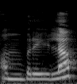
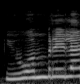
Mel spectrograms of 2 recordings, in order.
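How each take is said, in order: First: The word begins with an 'uh' sound. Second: The word begins with a 'yoo' sound. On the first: The speaker calls it right. "इसको अम्ब्रेला पढ़ते हैं" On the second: The speaker calls it wrong. "यू अम्ब्रेला नहीं कहते"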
